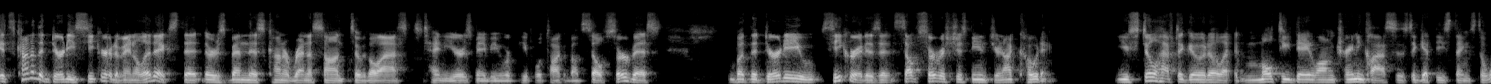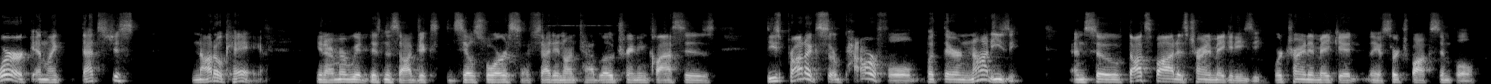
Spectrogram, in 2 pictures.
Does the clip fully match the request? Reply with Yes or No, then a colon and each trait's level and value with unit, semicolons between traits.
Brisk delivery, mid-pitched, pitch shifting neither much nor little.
No: fast, 220 wpm; low, 105 Hz; average, 3.5 semitones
